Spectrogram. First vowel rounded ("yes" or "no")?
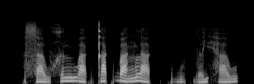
no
